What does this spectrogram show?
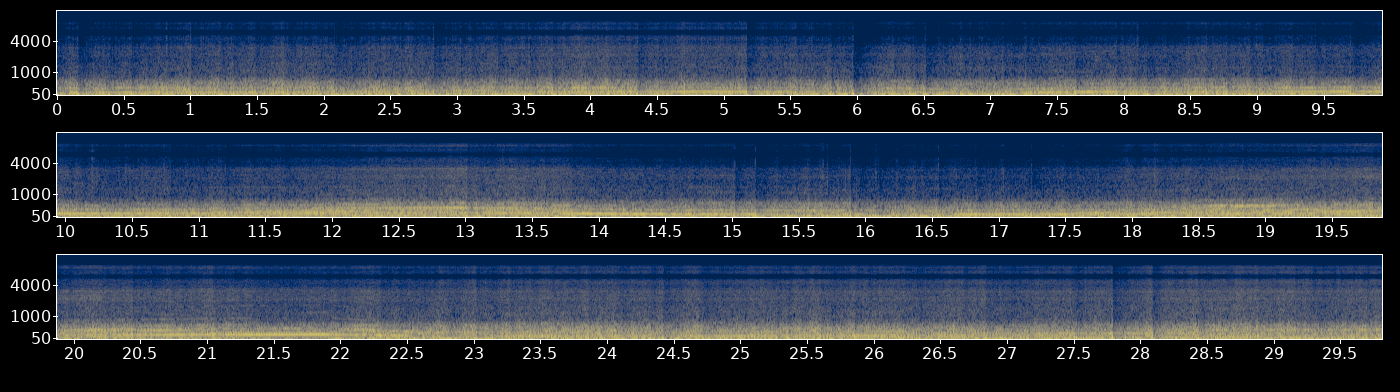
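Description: Turbocharged Datsun Bluebird race car's engine at racing speed, heard from inside the cabin. Its note climbs under acceleration and falls away about four times as the revs drop off for corners and gear changes.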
